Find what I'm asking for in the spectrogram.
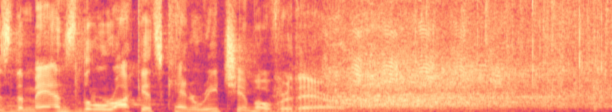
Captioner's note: laughter; applause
